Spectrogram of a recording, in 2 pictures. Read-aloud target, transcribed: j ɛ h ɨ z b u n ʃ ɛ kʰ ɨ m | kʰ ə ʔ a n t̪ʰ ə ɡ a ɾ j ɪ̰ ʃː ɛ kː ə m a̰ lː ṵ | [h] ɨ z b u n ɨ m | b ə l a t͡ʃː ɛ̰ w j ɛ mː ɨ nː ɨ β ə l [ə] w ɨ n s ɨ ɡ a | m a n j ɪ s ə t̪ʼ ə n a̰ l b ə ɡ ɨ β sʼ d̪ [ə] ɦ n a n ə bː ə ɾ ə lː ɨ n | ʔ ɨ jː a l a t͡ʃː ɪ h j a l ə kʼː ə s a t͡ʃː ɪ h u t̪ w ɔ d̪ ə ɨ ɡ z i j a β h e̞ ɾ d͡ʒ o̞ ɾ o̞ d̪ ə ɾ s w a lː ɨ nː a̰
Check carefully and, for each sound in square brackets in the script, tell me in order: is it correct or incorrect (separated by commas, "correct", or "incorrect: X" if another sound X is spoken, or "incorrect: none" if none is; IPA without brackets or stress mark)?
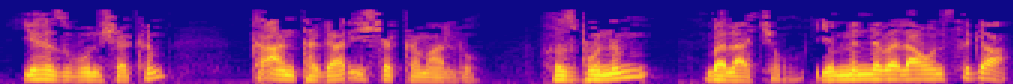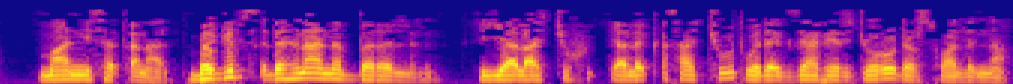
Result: correct, incorrect: a, correct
